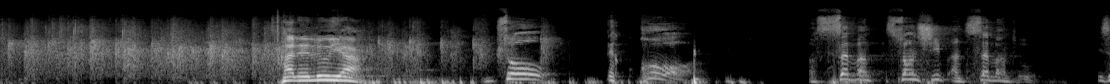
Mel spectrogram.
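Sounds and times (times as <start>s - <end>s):
congregation applauding at a church service: 0.0s - 5.7s
speech: 2.8s - 3.7s, 5.0s - 7.0s, 8.2s - 10.4s.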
